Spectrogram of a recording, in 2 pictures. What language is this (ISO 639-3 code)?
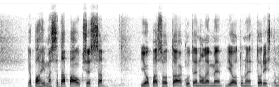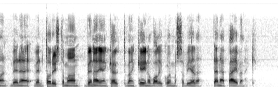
fin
